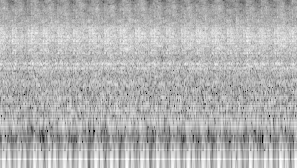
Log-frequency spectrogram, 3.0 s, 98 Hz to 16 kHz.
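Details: Royal Enfield Bullet 350 Classic, first start after partial seizure repair: cylinder honed, new rings, decoked, valves set, carb cleaned: steady thump about three beats a second, even, no knocks or rattles; normal idle, needing only fine carb tuning.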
